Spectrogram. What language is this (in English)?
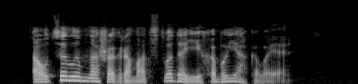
Belarusian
